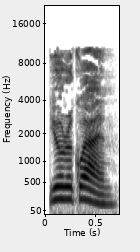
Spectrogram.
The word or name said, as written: Uruguayan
